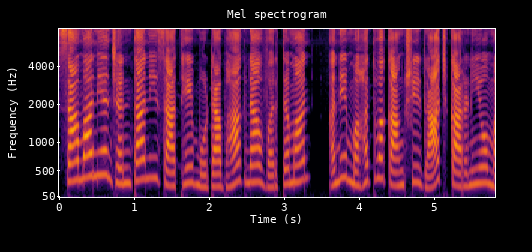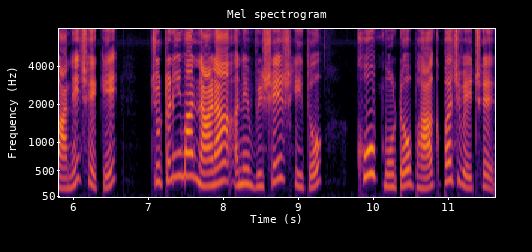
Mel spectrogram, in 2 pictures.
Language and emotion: Gujarati, neutral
